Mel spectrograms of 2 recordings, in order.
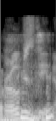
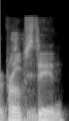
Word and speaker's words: Probstein: Probstein, oh my goodness. Thank you. – If I had a nickel for every time it's mispronounced, but it's Probstein. – Probstein.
